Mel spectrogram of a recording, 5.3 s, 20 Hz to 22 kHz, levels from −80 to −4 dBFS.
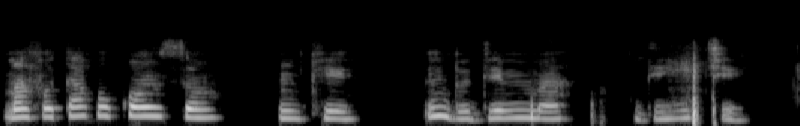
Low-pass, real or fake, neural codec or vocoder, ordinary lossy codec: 7.2 kHz; fake; codec, 44.1 kHz, 7.8 kbps, Pupu-Codec; Opus, 24 kbps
